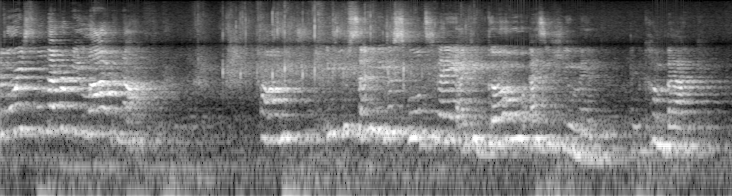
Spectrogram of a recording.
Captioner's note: snaps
